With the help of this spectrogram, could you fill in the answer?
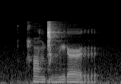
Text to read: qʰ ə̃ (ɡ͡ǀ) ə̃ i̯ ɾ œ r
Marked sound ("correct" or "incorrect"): correct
